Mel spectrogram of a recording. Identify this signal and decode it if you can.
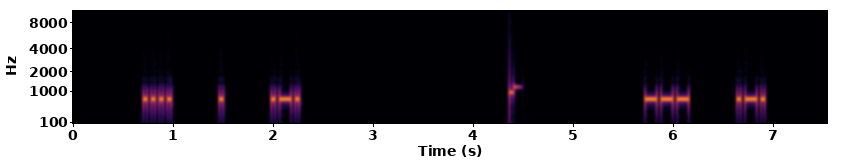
Morse code, heard as a keyed tone, about 30 wpm, spaced as for 14 wpm, 700 Hz. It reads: HER OR
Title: 4x Character Spacing - Top 300 Words - 30wpm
